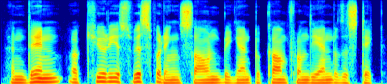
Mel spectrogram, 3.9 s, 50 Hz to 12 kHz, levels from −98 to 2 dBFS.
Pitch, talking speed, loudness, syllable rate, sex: 125 Hz, 230 wpm, -19 LUFS, 5.2 syllables/s, male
